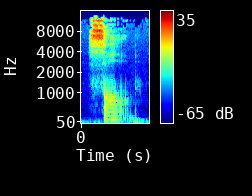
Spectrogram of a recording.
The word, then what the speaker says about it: Psalm: okay they called their baby boy get ready Psalm that's the yeah the front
